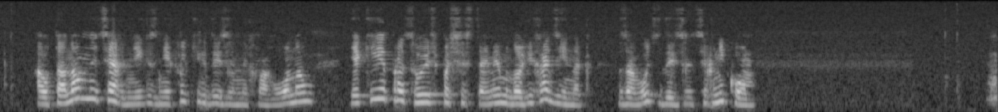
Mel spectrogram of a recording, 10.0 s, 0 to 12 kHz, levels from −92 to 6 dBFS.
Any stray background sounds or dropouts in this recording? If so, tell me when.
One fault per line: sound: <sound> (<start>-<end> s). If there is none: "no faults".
no faults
